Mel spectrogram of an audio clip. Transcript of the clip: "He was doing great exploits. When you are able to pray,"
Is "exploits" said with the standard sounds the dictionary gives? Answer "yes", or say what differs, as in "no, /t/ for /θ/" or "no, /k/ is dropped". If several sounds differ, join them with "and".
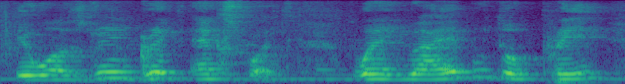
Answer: no, /l/ is dropped and /s/ is dropped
